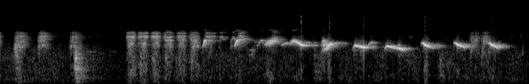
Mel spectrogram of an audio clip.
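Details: Greater green leafbird, locally cucak ijo, a caged bird in a friend's collection: a few sharp chirps, then a quick rattling series that turns into clear downslurred whistles repeated about three times per second.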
